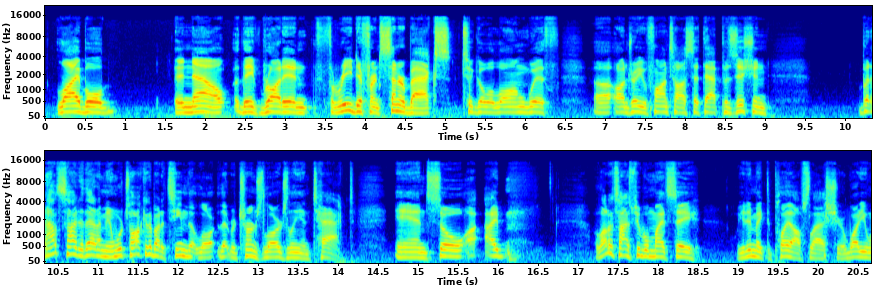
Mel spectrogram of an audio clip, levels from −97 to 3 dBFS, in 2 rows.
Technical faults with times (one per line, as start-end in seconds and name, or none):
5.30-20.67 one channel drops out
